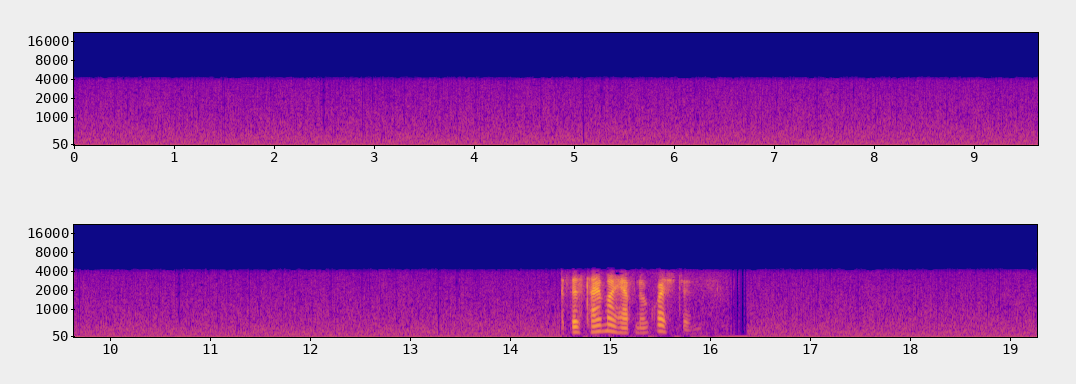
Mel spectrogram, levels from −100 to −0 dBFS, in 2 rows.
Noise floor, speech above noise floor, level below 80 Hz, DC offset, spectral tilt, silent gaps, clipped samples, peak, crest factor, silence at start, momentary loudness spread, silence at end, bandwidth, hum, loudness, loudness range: -51 dBFS; 28 dB; -60 dBFS; 0.2%; 0 dB/octave; none; under 0.1%; -2 dBFS; 32 dB; 14.5 s; 26 LU; 3.45 s; 4.5 kHz; none; -22 LUFS; 25 LU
